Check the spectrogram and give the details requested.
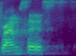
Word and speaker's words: Ramses: a couple of sentences hi my name is Ram says my surname is pronounced and I work at gana integrity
